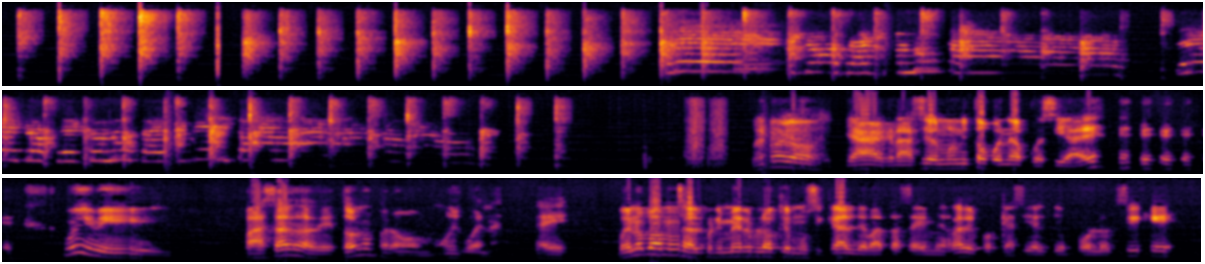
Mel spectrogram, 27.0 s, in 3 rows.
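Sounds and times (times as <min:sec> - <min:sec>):
hand clapping: 0:00.0 - 0:14.4
speech: 0:14.8 - 0:19.3, 0:19.9 - 0:26.9
laughter: 0:17.1 - 0:18.3.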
